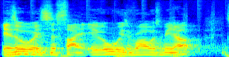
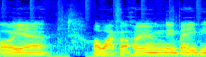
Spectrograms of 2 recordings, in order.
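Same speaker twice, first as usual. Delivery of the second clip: plain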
